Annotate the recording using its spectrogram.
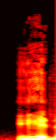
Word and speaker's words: ahead: Ahead, là, c'est A-H-E-A-D. Ahead. Ahead. Go ahead. Là encore, on a point que accent tonique là tombé sous deuxième syllabe. Là, son mot gen deux syllabes.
